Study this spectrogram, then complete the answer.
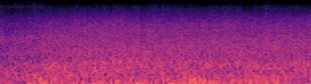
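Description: Strong current of water rushing at high tide, a steady, dense broadband wash with a continuous roar and no pauses, close and fairly loud throughout.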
